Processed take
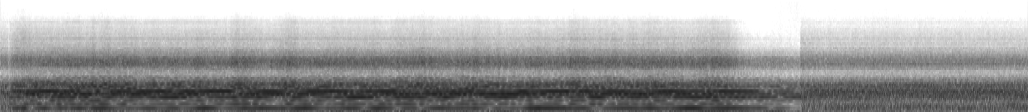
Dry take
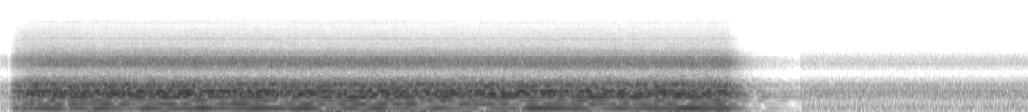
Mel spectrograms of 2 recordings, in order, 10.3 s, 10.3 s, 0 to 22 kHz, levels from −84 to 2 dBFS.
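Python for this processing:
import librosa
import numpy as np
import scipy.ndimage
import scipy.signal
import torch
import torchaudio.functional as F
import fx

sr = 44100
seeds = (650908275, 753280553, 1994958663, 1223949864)

y = fx.echo_filtered(x, sr, ms=62, feedback_pct=61, hz=1600.0, wet_db=-3.5)
y = fx.env_flatten(y, sr, amount_pct=70)
y = y * 10.0 ** (6.0 / 20.0)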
